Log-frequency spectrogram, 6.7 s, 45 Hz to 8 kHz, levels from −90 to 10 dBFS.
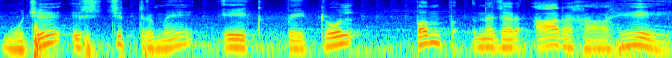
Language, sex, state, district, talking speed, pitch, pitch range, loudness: Hindi, male, Madhya Pradesh, Dhar, 100 wpm, 120 Hz, 105-140 Hz, -19 LUFS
